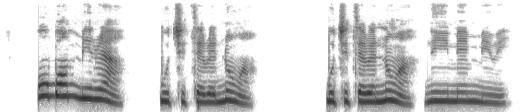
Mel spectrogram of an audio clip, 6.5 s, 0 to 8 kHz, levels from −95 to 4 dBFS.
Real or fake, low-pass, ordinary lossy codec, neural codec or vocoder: real; 7.2 kHz; none; none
